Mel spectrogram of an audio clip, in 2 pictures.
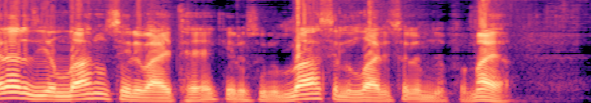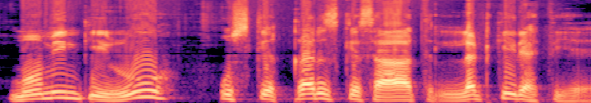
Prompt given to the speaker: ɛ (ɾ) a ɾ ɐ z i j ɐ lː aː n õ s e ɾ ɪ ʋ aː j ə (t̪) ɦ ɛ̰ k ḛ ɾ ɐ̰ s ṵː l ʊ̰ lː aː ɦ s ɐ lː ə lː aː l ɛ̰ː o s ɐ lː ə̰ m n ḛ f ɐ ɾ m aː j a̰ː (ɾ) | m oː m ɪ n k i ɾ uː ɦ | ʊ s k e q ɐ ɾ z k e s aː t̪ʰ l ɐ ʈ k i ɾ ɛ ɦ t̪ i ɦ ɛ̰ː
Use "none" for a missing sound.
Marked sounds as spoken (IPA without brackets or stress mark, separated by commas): ɾ, t̪, none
